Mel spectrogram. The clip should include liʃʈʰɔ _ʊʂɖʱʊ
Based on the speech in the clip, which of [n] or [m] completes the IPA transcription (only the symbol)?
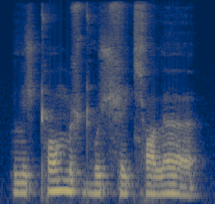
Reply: m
